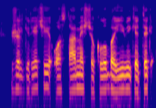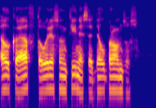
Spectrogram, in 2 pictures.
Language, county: Lithuanian, Kaunas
